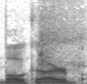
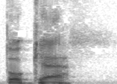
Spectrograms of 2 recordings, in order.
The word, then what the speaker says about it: bokeh: Is it bokeh or bokeh? What is it? – I think both pronunciations are acceptable. However, if we're basing it on the traditional Japanese, it would be more of bokeh.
